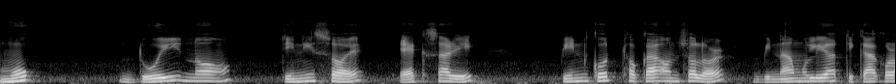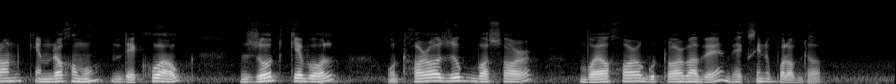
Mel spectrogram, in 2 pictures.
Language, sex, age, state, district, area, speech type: Assamese, male, 30-45, Assam, Sonitpur, rural, read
